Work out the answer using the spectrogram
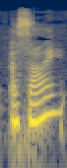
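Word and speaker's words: açaí: The pale ale is made with, is that acai? Is that how you say it? Acai? A-C-A-I? Acai? Anyway, it's called Fauci Spring. So, I think it's acai.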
